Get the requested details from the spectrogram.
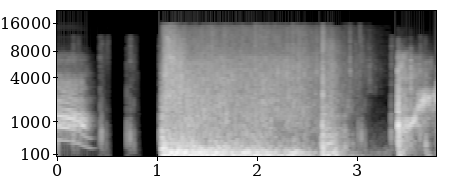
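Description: An explosion booms with a rushing hiss.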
